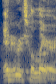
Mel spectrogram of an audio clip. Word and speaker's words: Edwards-Helaire: Edwards-Helaire, excuse me. Edwards-Helaire. Edwards-Helaire reminds me of Maurice Jones-Drew in his running style, if you've ever seen Maurice Jones-Drew run. Anyway, Edwards-Helaire is to Mahomes' left.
